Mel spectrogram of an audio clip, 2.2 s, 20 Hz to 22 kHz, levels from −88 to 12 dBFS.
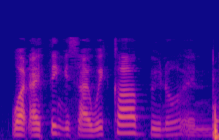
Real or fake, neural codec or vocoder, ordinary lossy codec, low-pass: real; none; MP3, 32 kbps; 7.2 kHz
